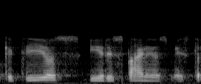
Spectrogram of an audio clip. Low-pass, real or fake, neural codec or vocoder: 7.2 kHz; real; none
